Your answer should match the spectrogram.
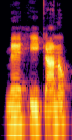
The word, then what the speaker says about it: mexicano: The second is pronounced like the letter H, and it's reserved for certain words that are derived from them. So we have like Mexico, mexicano. So it's just like that H.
